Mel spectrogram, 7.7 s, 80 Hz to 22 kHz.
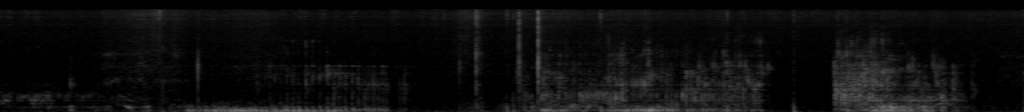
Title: Stomach growling for 2017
